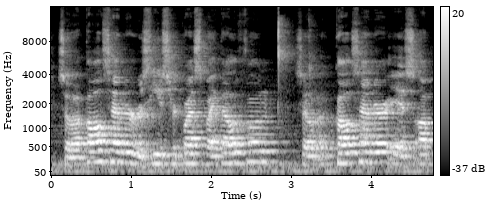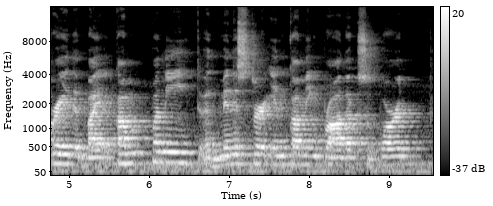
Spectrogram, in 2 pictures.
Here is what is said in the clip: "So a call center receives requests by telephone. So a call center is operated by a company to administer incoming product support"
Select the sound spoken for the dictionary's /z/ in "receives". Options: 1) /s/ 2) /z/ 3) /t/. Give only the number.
1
